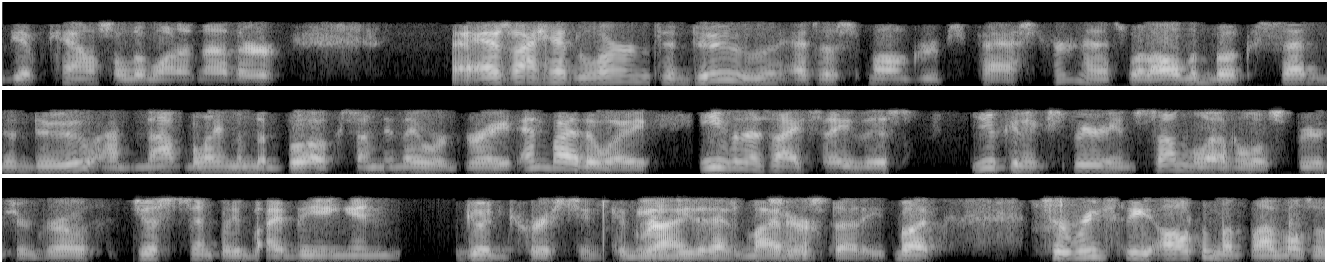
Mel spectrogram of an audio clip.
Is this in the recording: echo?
no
